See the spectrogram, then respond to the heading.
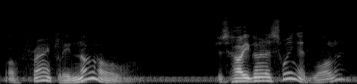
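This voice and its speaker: An actor playing a skeptical, easily astonished married friend in an old radio drama, with a hesitant, incredulous manner. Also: male voice, mid-range voice, huge pitch swings, moderate pace, slight background noise. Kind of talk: mid-century radio drama acting. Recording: dull vintage radio recording.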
